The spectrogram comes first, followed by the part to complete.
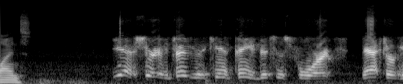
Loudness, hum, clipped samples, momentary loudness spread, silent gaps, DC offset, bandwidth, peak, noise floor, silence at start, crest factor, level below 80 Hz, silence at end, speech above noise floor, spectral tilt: -18 LUFS; none; under 0.1%; 10 LU; none; under 0.1%; 14 kHz; 0 dBFS; -49 dBFS; 0 s; 20 dB; -54 dBFS; 0 s; 30 dB; -4 dB/octave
